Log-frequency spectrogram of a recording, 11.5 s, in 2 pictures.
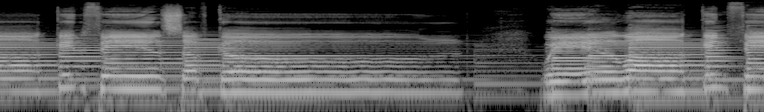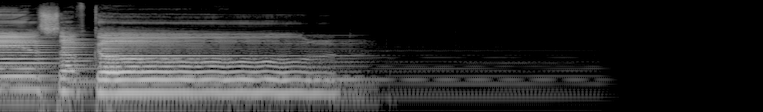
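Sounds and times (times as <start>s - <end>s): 
tenor singing: 0.0s - 8.7s.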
